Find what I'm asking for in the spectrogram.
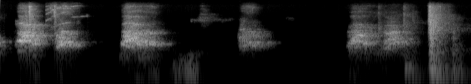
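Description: Several dogs bark loudly and repeatedly in sharp bursts, followed near the end by a solid thump as a door is shut on them to block out their noise.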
